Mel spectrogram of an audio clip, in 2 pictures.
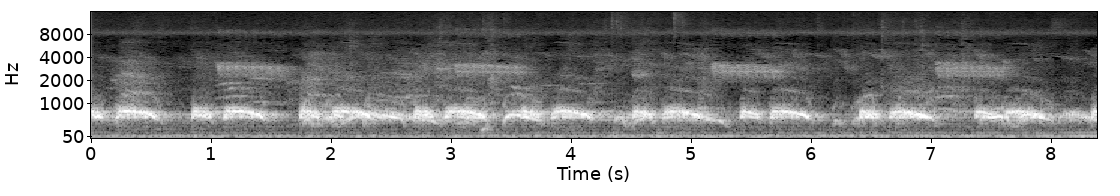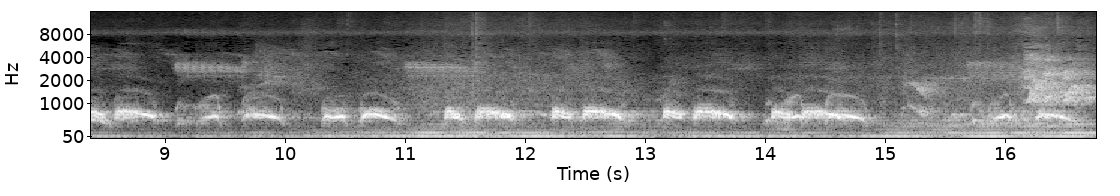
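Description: Spotted doves cooing over and over in quick repeated phrases. A faint high note sounds about once a second behind them, and there is a short noisy burst near the end.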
